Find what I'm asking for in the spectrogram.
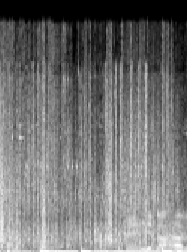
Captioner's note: gun fire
